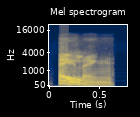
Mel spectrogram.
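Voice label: "ailing", British English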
